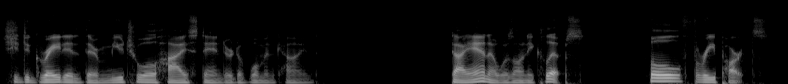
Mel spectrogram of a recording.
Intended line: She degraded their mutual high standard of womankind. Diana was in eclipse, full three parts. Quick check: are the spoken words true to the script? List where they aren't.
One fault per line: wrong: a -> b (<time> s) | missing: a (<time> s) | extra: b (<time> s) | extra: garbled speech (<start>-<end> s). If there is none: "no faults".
wrong: in -> on (5.1 s)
